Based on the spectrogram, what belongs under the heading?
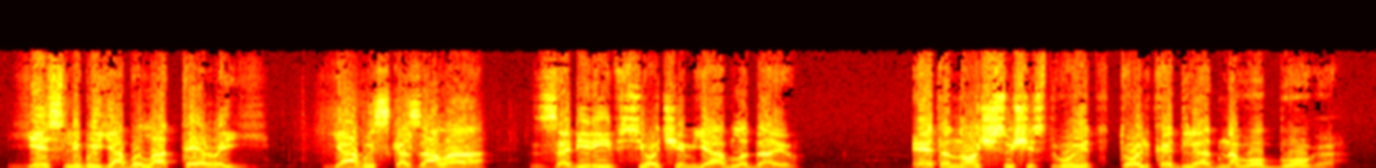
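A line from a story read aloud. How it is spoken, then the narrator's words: Clear voice. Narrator (Russian): Ясным голосом она произнесла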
